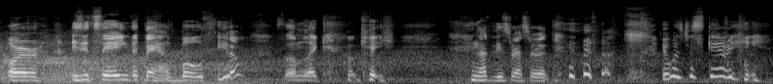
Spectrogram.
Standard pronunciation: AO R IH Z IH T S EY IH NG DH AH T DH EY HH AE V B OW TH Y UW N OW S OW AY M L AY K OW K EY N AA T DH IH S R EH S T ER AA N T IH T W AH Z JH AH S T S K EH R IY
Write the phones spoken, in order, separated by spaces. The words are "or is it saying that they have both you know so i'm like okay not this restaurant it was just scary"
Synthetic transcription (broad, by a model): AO R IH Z IH T S EY IH NG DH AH T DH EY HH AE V B OW TH Y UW N OW S OW AY M L AY K OW K EY N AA T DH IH S R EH S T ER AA N T IH T W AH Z JH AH S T S K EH R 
